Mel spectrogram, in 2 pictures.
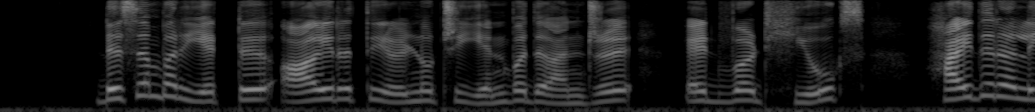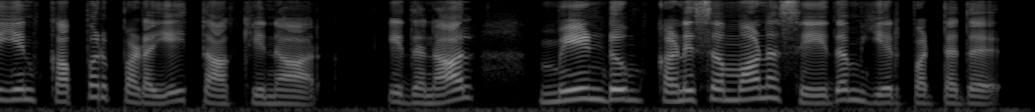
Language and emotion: Tamil, neutral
